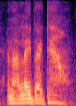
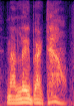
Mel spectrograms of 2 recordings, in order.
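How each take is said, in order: Both takes have the same delivery.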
